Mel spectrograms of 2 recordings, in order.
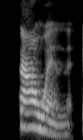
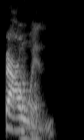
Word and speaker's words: Samhain: So you said that was the Silence Symposium? – Samhain. It's spelled Samhain. It's a Celtic word that means, it's the same time as Halloween. – Okay.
